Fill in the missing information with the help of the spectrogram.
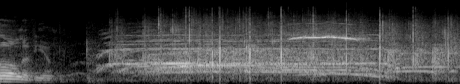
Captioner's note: audience applauding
